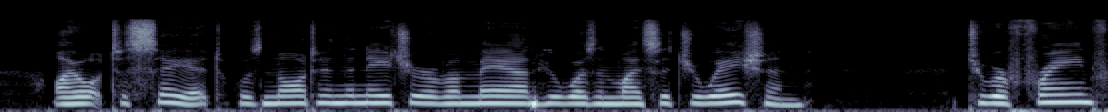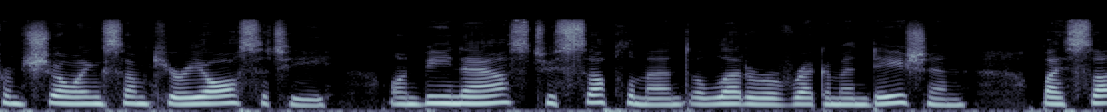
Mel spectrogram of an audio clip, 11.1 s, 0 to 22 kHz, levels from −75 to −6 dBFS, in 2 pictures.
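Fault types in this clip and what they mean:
Corrupt frame decoded: some compressed frames picked up flipped bits and the decoder played them anyway, throwing energy into the wrong frequencies. In this speech there's a short, fairly loud blip at 2.66 s and a quieter, longer burst around 8.1 s.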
